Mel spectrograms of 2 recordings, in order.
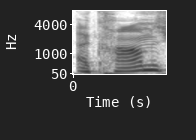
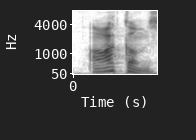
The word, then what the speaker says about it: Occam's: I can't pronounce that a comms razor Occam's it's Occam's that's how you're supposed to Occam's razor that's the way I've always heard it Occam's razor the most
